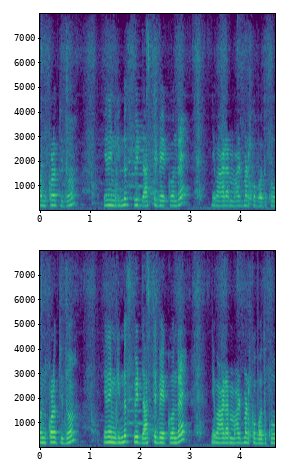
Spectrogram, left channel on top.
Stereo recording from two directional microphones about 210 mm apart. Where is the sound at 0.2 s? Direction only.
55° right (ahead or behind).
